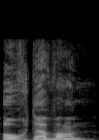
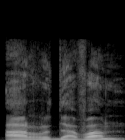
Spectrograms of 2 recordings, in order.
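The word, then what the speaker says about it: Erdoğan: Rajab TB h d'Avan il s'appelle pas hord d'Avan c'est hardavan par exemple Z c'est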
